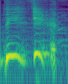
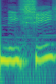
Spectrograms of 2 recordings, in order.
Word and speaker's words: Nishi: Mr. Bishi? I said it wrong again. Mr. Bishi? Mr. Nishi, yes.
